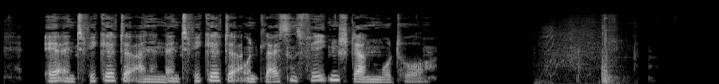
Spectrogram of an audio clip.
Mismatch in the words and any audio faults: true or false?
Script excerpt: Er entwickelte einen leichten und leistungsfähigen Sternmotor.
true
